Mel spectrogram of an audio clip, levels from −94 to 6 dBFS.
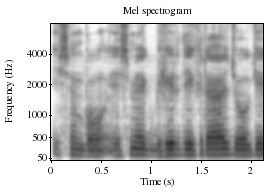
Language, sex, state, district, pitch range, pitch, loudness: Hindi, male, Bihar, Sitamarhi, 120-130 Hz, 125 Hz, -21 LUFS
